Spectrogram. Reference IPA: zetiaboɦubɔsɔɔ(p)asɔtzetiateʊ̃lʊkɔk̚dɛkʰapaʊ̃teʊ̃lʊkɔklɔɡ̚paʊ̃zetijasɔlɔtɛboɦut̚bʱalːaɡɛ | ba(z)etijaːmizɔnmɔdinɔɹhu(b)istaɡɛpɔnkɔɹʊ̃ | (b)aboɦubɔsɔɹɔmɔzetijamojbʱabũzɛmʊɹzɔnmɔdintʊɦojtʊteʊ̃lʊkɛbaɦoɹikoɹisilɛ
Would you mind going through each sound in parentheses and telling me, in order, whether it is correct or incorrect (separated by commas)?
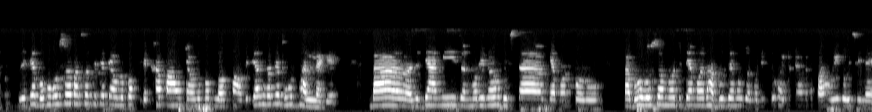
correct, correct, correct, correct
